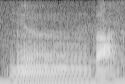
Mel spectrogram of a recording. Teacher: You have the hiding of the meem in the letter ba. · Term: Ikhfa shafawi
